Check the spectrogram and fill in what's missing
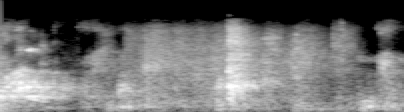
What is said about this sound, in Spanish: Nada, es que tengo su juguete, entonces me está ladrando.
